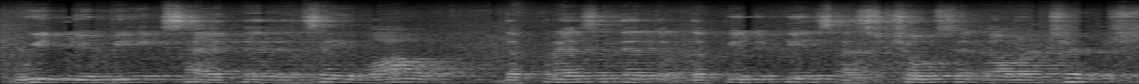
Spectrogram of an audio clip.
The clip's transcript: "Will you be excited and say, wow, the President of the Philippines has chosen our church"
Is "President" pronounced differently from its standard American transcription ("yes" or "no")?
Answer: yes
